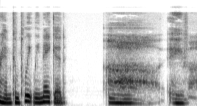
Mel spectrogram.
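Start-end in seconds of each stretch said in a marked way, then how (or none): 2.2-3.9 soft, emotional male sigh of her name; throbbing with emotion. A narrator's reading. Lover overcome as he sees her, soft and moved. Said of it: "His voice throbbed with emotion".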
